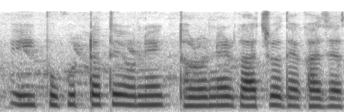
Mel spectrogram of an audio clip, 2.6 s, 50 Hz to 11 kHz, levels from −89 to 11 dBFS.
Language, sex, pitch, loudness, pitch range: Bengali, female, 265 Hz, -15 LUFS, 245-275 Hz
